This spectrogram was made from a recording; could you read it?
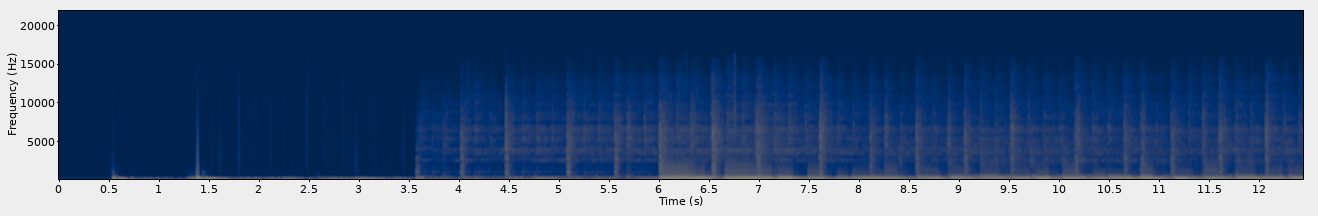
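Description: A rock song played on Psyched Radio starts with a few sharp, spaced drum hits, then a steady beat kicks in and bass and organ join for a loud, driving full-band groove with no singing yet.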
